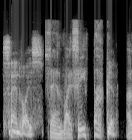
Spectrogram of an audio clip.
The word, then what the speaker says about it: Sandveiss: good doing good too do me a favor pronounce your band's name San Vice San Vice see yeah I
